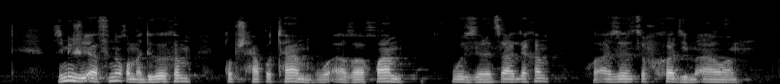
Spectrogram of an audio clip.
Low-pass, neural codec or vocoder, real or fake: 9.9 kHz; none; real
